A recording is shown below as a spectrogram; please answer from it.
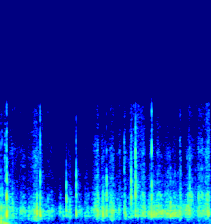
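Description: Sheet of kami origami paper crinkling under the fingers as a curved fold is pressed into it: a faint, irregular string of small crackles.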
